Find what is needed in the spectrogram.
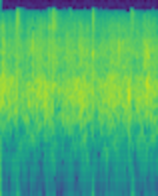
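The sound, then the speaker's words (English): A canned applause effect plays on its own: a steady, dense wash of clapping with a few sharper claps standing out at irregular intervals, moderately loud throughout. “I'm going to go ahead and give y'all a round of applause if I could pull it up real quick.”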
